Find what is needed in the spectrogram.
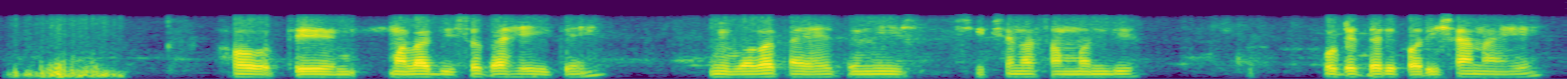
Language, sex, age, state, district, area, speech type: Marathi, male, 18-30, Maharashtra, Amravati, rural, conversation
